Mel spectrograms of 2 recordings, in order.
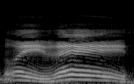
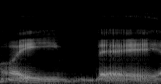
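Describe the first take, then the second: First: Oy vey thrown out higher and louder, with a put-on Yiddish lilt; hammed-up Yiddish exclamation. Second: Said in the usual way. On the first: Shown as a demonstration. Joking about Blazing Saddles, a loud mock Yiddish oy vey. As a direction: lean into Oy vey like a borscht-belt comic. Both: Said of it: "I couldn't even say that".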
